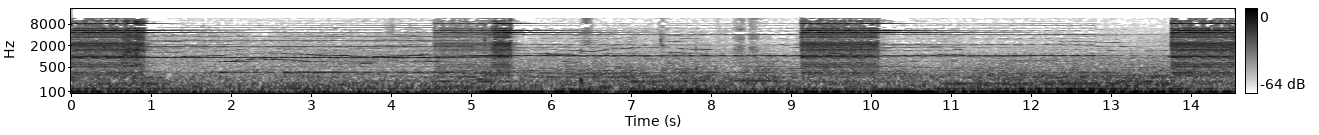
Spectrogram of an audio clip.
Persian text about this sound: تلفن رو جواب نده. برش ندار.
